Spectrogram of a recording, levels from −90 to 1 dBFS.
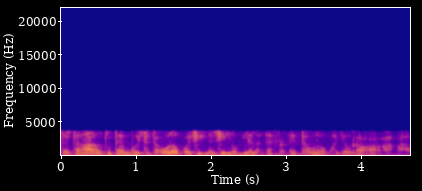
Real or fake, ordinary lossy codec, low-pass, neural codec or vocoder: fake; AAC, 32 kbps; 3.6 kHz; vocoder, 44.1 kHz, 128 mel bands every 512 samples, BigVGAN v2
